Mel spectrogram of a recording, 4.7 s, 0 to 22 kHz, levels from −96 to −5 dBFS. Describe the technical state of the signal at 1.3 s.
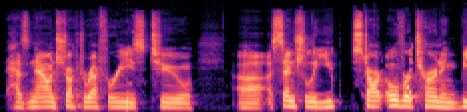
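A corrupt frame was decoded from 1.26 to 1.32 s: flipped bits, likely across about three frames, misplaced energy after "has now instructed", producing a glitch peaking around -10 dBFS.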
